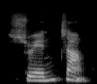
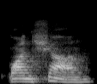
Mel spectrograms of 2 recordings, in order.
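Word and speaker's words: Xuanzang: say his name again. Xuan Zhang. Xuan Zhang. So if you would have said that, if I would have remembered, I would have said Huan Shan.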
